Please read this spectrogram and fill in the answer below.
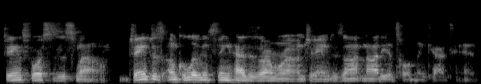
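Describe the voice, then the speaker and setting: Low-voiced man narrating, dull sound. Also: steady tone, brisk. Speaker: narrator reading stage directions. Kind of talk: scripted narration.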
